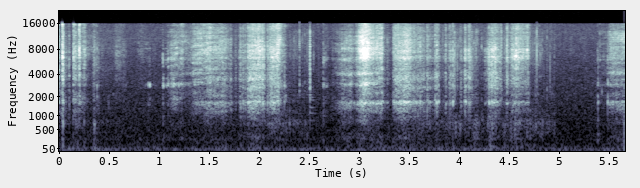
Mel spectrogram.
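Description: A small metal blade shaves the face of a palm-sized, solid block of pressed baking soda held over a glass bowl of baking soda powder, and the powder falls off. Quiet, bright, dry scraping and rasping strokes come in uneven bursts, mostly high with almost no low end, and each stroke fades quickly.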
